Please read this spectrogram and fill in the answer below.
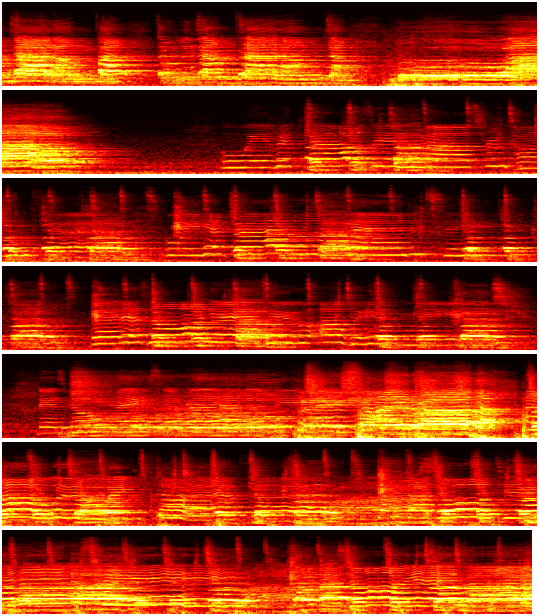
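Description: All-female a cappella group singing in close harmony, with vocal percussion keeping a steady beat. The voices drop away briefly about five seconds in, come back softer over the beat, and swell to full volume about eighteen seconds in.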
